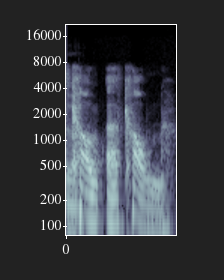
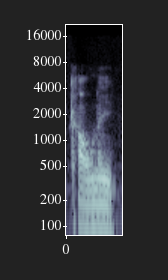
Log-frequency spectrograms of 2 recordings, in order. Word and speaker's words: Colne: I think it's Colne. Okay. Colne rather than Colney.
